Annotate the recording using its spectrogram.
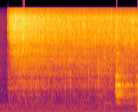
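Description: Chopped green serrano chilies dropped into hot oil in a heavy cast-iron wok-shaped pan, setting off a loud sizzle that starts suddenly just after the start and keeps going steadily. The pan is very hot, the oil already blooming whole spices.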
